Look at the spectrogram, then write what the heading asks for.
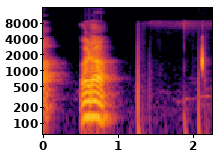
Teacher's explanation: उत्क्षिप्त अर्थात जिन वर्णों के उच्चारण में जिह्वा मूर्धा को स्पर्श कर तुरंत नीचे गिरती है, उन्हें उत्क्षिप्त व्यंजन कहते हैं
